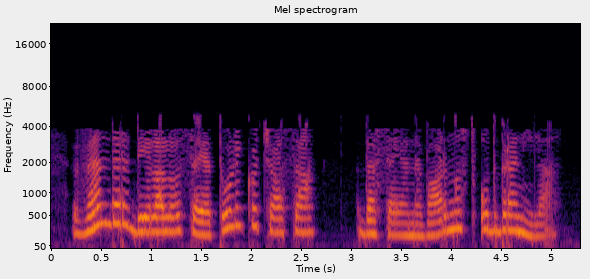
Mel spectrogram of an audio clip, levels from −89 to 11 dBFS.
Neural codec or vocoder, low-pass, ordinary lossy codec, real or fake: none; 19.8 kHz; AAC, 16 kbps; real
